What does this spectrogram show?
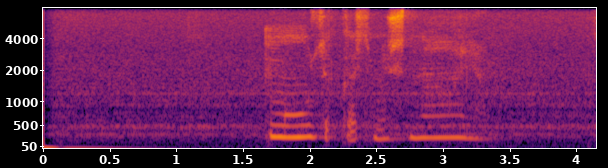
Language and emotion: Russian, sad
